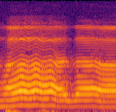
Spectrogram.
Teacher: ha di pangkal kerongkong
